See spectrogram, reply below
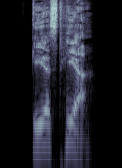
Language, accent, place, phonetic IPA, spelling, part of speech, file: German, Germany, Berlin, [ˌɡeːəst ˈheːɐ̯], gehest her, verb, De-gehest her.ogg
- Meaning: second-person singular subjunctive I of hergehen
